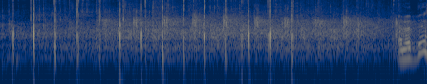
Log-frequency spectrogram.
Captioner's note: applause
